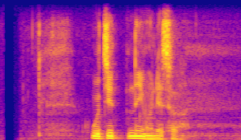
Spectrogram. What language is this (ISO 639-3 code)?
nep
